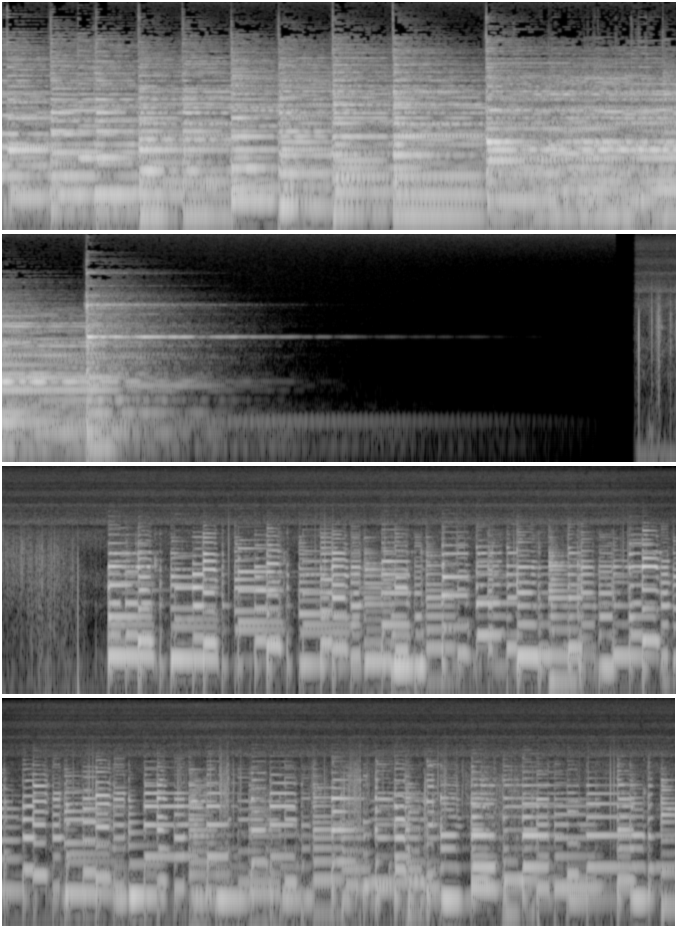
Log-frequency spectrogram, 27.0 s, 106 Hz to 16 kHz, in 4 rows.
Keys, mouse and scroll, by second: 0.9 1, 1.7 BackSpace, 1.9 BackSpace, 3.2 Return, 6.6 ctrl+s, 7.5 click, 9.0 click, 10.9 click, 11.1 Escape, 12.2 click, 14.3-15.5 drag, 17.3-18.3 drag, 21.0-22.1 drag, 26.1-26.9 drag.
